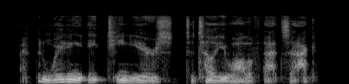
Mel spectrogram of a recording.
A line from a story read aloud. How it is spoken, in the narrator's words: he said quietly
